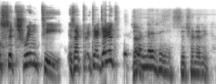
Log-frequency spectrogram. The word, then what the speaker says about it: Citriniti: CITRINITI. CITRINITI. I always say it rhymes with nitty gritty or itty bitty.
